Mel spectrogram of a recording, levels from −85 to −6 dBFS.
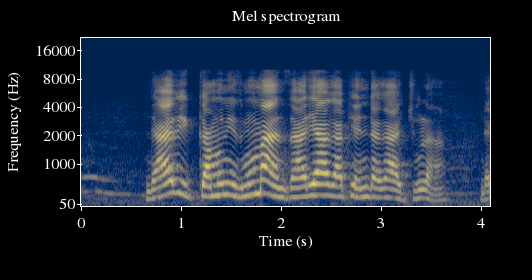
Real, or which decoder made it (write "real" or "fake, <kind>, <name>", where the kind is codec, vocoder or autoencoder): fake, autoencoder, DAC-VAE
